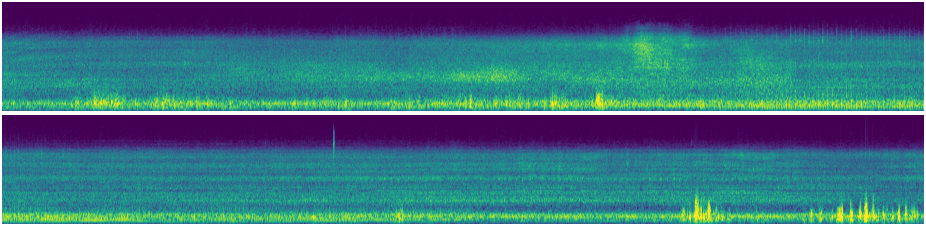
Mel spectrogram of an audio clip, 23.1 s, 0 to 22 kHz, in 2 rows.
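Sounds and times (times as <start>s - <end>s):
diesel engine drone: 0.0s - 23.0s
brief hiss: 7.0s - 11.0s.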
